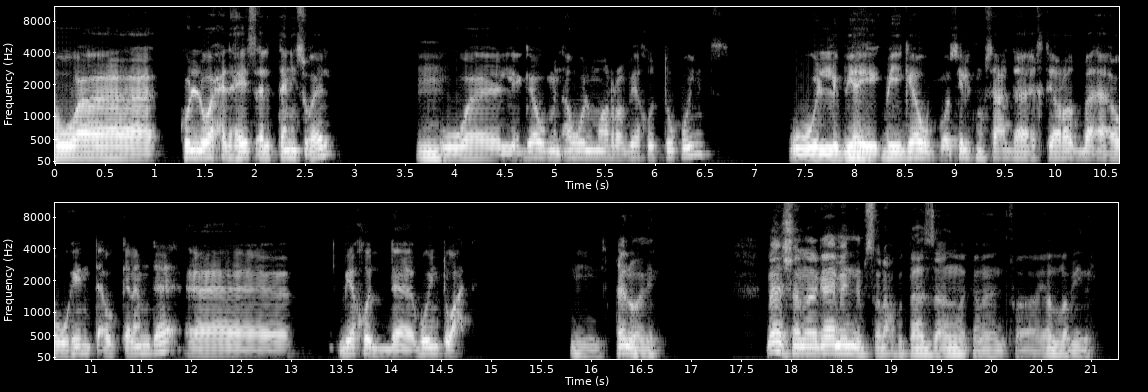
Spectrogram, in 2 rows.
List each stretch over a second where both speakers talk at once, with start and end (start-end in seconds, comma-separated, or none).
none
